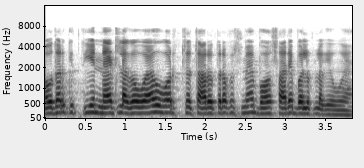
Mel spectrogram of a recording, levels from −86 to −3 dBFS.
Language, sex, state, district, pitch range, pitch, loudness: Hindi, female, Haryana, Rohtak, 180-200 Hz, 195 Hz, -16 LUFS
